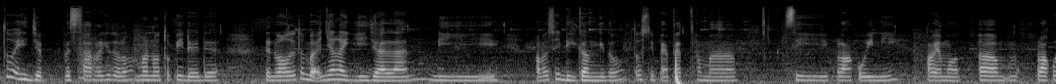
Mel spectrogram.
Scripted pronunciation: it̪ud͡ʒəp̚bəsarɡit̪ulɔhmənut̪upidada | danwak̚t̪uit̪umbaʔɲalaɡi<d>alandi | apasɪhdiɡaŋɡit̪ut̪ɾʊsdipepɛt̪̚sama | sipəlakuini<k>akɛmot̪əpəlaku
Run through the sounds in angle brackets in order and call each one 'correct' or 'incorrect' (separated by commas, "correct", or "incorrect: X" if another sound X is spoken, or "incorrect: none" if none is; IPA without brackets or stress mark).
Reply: incorrect: d͡ʒ, incorrect: p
